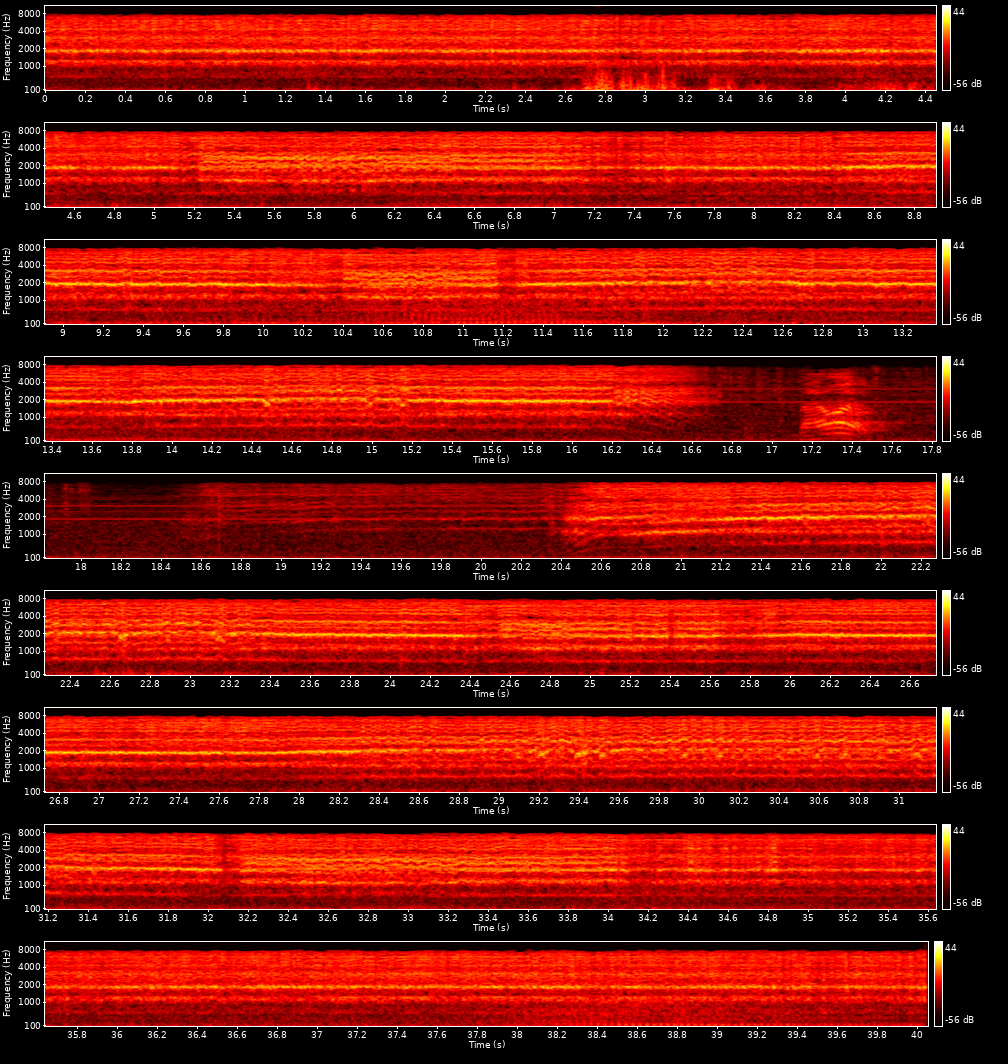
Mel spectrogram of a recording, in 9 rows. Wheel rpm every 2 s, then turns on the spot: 160, 160, 160, 160, 160, 160, 160, 160, 40, 0, 80, 160, 160, 160, 160, 160, 160, 160, 160, 160.
none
